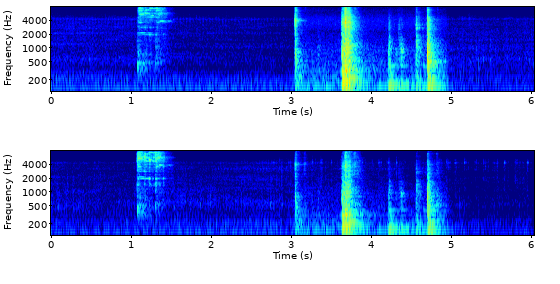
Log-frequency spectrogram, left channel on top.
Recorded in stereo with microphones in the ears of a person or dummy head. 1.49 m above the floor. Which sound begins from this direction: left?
A door slam, at 3.0 s.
